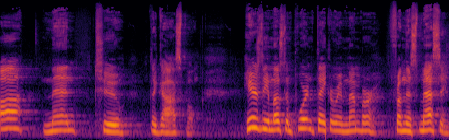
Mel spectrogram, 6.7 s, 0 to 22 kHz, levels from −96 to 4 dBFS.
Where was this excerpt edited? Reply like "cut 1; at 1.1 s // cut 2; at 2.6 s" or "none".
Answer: cut 1; at 4.9 s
